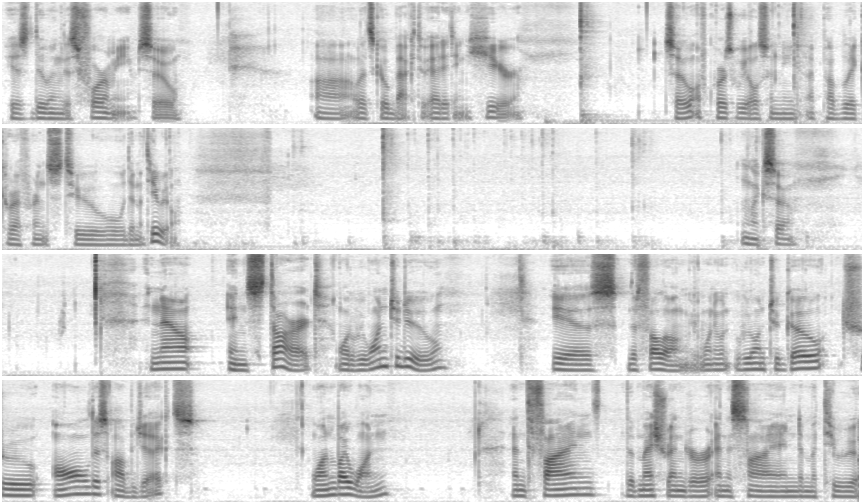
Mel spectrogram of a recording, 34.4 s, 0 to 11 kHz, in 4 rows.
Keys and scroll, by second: 0.6 ctrl+s, 5.8 Return, 6.5-8.3 typing, 10.1-16.3 typing, 11.6 Return.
